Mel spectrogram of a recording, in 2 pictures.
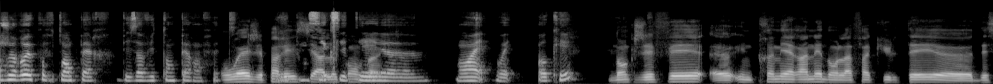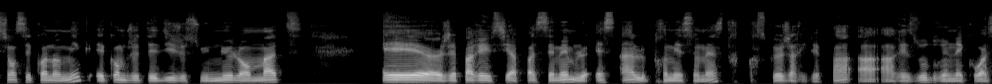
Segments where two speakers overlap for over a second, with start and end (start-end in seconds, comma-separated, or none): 2.2-4.1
